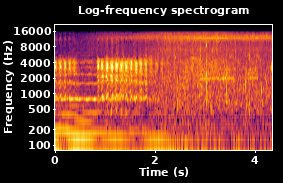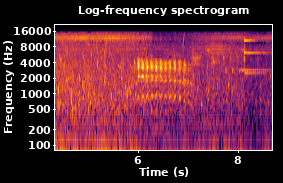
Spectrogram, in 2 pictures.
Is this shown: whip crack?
no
